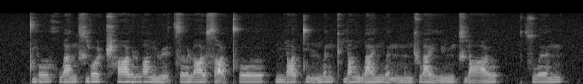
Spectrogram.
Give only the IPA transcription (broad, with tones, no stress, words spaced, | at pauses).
t̪jo˧˥ʊ̯xwa˧˥n ɕjo˥˩ʊ̯ʈ͡ʂʰɑ˥ʊ̯ɻwɑ˥˩ŋ ɻɻ̩˨˩t͡sɤ˧˥ ɻɑ˥˩ʊ̯sɑ̰˨˩ʊ̯ t̪ʰo˥ʊ̯ | n̪jɑ˧˥ʊ̯t̪y̰˨˩nn̪wə˥˧n pʰjɑ˥˩ŋ wa˧˥ɪ̯n̪wə̰˨˩n mə˧˥nʂwa˥˩ɪ̯ ly˧˥nt͡ɕjɑ˧˥ʊ̯ | t͡swə˧˥n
